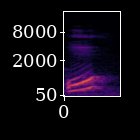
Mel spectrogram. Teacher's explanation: कंठोष्ठ यानी कंठ और ओठ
